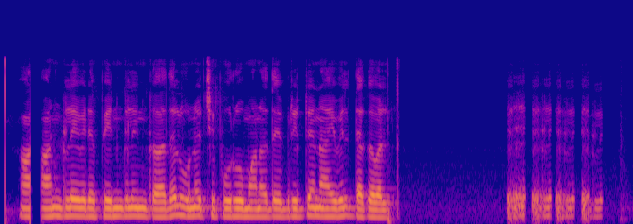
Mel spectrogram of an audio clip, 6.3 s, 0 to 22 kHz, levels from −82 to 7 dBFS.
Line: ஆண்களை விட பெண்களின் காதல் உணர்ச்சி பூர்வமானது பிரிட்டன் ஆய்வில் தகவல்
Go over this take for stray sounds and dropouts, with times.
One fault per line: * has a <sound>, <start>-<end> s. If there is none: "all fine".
* has a laugh, 5.1-6.0 s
